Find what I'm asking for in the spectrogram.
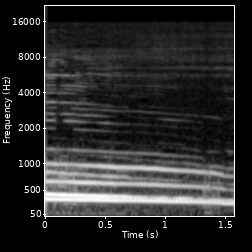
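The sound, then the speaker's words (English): A single long wolf howl, a steady harmonic tone that glides gradually lower in pitch over nearly two seconds, sounding alone without talk. “Howling for Wolves, protecting wolves for future generations. Howl!”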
